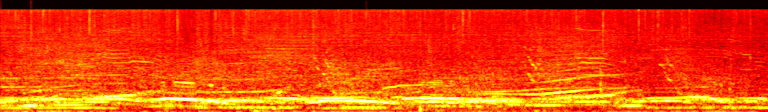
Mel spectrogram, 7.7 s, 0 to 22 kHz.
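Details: Dense chorus of humpback whale song off west Maui in February 2011: sliding, arching moans, rising and falling whistled sweeps, low repeated groans and a background of underwater noise.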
